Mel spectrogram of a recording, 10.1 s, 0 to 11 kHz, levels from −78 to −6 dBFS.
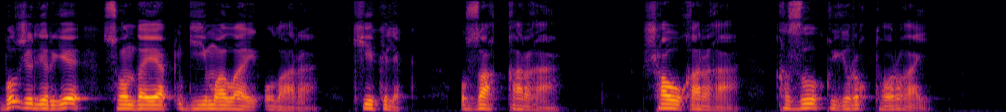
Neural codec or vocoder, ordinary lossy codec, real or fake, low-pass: none; none; real; none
